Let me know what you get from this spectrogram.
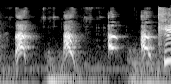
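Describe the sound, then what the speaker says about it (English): Kiwi, a small cartoon dog, lets out four quick, sharp barks in a steady rhythm, close and loud. "Yeah, you're a good dog."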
